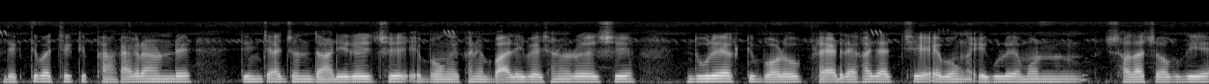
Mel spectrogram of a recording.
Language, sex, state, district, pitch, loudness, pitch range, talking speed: Bengali, male, West Bengal, Paschim Medinipur, 125 Hz, -18 LUFS, 120-130 Hz, 145 wpm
